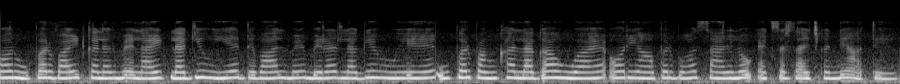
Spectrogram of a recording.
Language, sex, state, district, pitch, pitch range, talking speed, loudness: Hindi, female, Uttar Pradesh, Jalaun, 290 Hz, 285-300 Hz, 200 wpm, -11 LUFS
